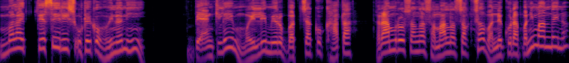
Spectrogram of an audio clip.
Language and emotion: Nepali, disgusted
